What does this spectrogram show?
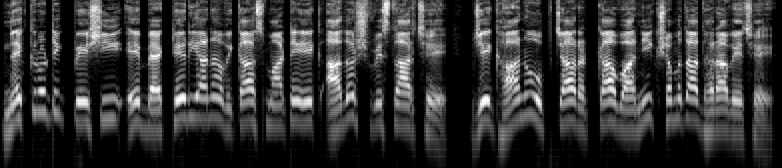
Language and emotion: Gujarati, neutral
